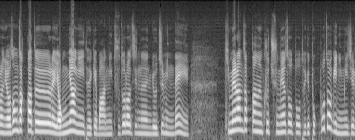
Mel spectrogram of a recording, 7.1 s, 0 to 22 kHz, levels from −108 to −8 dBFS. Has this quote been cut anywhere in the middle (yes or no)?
no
